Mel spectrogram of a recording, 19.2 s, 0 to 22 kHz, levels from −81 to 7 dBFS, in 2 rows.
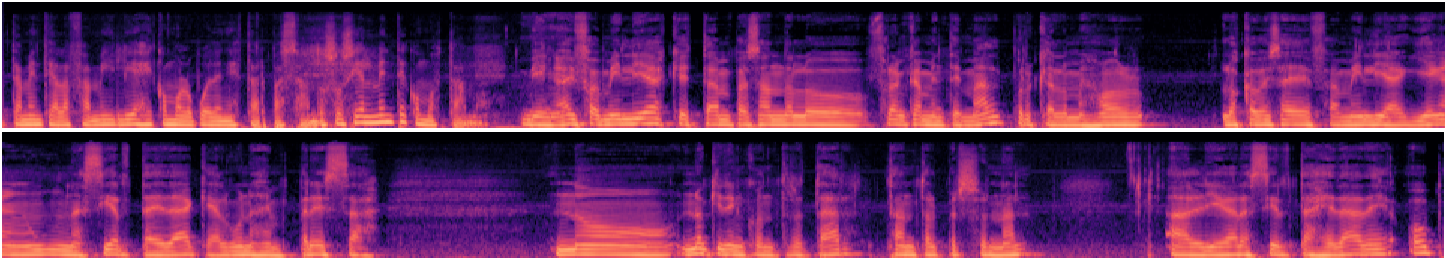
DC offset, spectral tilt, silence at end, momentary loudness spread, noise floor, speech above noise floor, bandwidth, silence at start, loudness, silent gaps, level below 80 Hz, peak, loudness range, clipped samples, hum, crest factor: under 0.1%; -6.5 dB/octave; 0 s; 6 LU; -39 dBFS; 26 dB; 15 kHz; 0 s; -14 LUFS; none; -36 dBFS; -4 dBFS; 2 LU; under 0.1%; none; 10 dB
